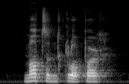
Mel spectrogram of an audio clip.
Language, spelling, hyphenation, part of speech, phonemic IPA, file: Dutch, mattenklopper, mat‧ten‧klop‧per, noun, /ˈmɑ.tə(n)ˌklɔ.pər/, Nl-mattenklopper.ogg
- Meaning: carpet beater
